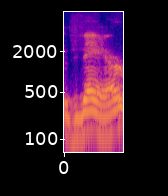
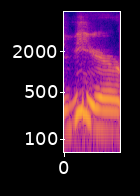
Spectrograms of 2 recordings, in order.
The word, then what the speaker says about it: Vere: I believe that it is variously pronounced in 16th century England in varying ways, including the Francophonic Vere, rhyming with fair, bear, wear, or Vere, spring, to the anglicized Vere, rhyming with beer or fear.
